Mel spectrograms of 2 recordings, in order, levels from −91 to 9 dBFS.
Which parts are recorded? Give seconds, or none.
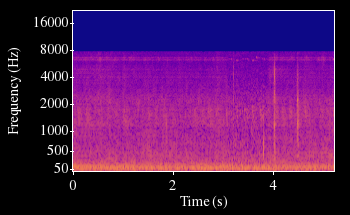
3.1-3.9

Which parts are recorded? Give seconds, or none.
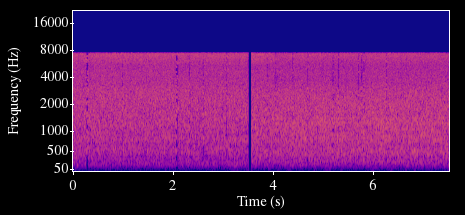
0.0-0.6; 1.5-2.3; 5.1-6.3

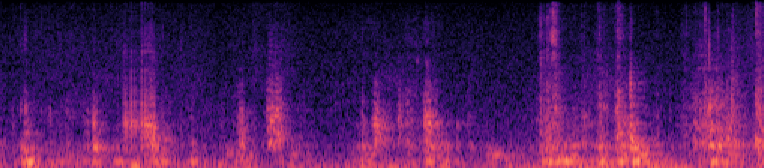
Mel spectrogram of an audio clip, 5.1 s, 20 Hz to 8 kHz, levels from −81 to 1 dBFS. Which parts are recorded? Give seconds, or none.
0.0-5.1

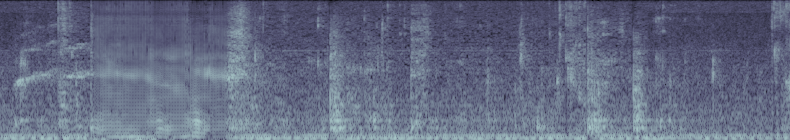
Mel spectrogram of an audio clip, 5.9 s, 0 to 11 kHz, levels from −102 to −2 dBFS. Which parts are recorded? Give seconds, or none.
0.0-0.7; 1.7-5.9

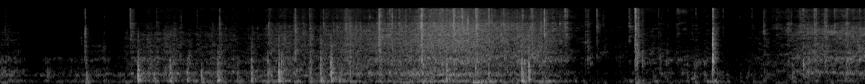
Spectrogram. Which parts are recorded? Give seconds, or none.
none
